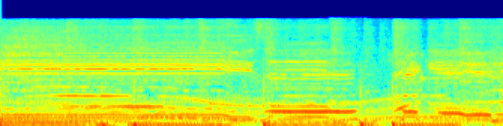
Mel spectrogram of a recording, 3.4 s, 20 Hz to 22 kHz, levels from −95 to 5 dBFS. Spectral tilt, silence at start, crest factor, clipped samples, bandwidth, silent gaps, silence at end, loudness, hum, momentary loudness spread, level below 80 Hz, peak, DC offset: -5 dB/octave; 0 s; 14 dB; under 0.1%; 12 kHz; none; 0 s; -15 LUFS; none; 3 LU; -24 dBFS; -2 dBFS; under 0.1%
